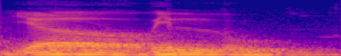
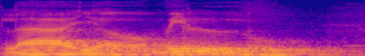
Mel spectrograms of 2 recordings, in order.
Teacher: Terus dzalnya itu pakai dzal yang ada titiknya, yadhillu ya. Yadhi, bukan dal yang enggak ada titik, tapi dzal yang ujung lidah ke ujung gigi seri atas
